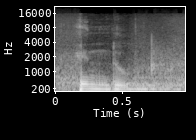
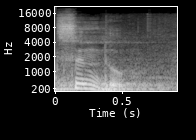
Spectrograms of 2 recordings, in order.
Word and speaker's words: Sindhu: Greeks, when they came, they could not pronounce Sa. So they, instead of Sindh, they called it Hind. Sapta Sindhu in Persia would be Hapta Hindu. Sapta Sindhu, you know. So they mispronounced it as Hindu. It should have been Sindhu.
